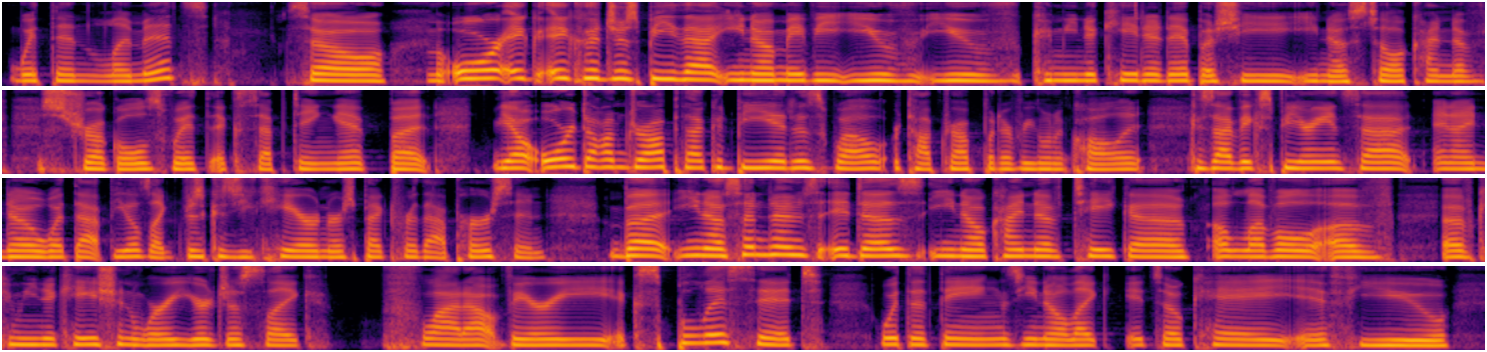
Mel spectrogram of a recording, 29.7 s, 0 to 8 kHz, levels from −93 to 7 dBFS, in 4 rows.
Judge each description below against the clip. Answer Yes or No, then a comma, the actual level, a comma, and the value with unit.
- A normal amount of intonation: No, narrow, 2.3 semitones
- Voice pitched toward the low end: No, high, 210 Hz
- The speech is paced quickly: Yes, fast, 210 wpm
